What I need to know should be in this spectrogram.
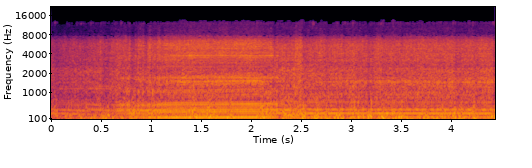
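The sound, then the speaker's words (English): Steady engine drone of a car on a 60-kilometre drive from Choro District Council out to banana farms in Malawi, a loud, continuous hum with a constant low pitch and no talk. “We take a 60-kilometer drive from Choro District Council to where the farmers are growing their crops.”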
